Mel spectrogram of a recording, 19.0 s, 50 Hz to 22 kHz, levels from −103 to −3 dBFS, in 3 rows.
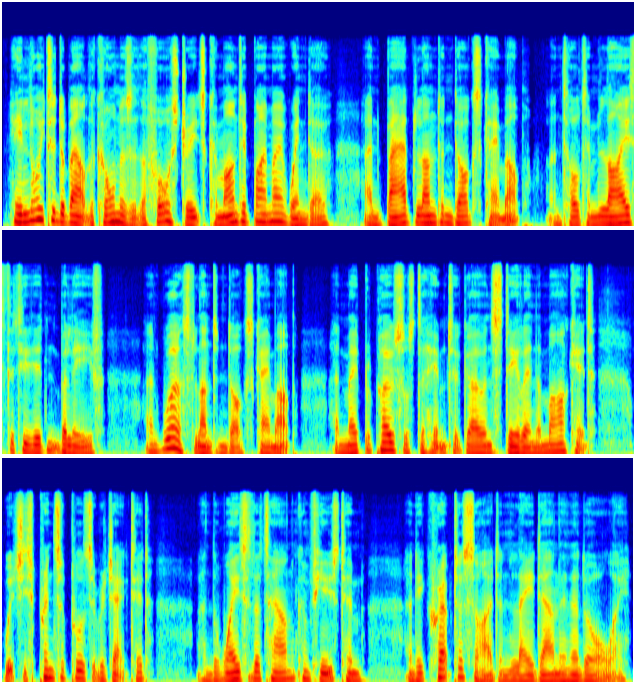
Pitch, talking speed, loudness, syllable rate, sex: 115 Hz, 210 wpm, -19 LUFS, 5.6 syllables/s, male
